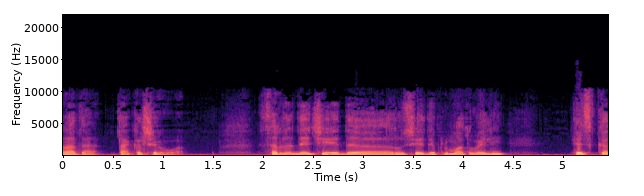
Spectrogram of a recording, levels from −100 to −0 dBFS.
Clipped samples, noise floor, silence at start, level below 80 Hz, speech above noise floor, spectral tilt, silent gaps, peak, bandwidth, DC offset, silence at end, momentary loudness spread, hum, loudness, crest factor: under 0.1%; -47 dBFS; 0 s; -48 dBFS; 24 dB; -7 dB/octave; none; -8 dBFS; 10.5 kHz; under 0.1%; 0 s; 7 LU; none; -24 LUFS; 16 dB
